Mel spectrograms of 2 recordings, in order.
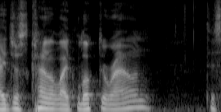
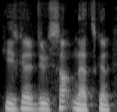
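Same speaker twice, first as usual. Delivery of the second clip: rushed anxious inner voice; 2 semitones higher, much faster than usual. Retold or imitated. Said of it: "you're like".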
